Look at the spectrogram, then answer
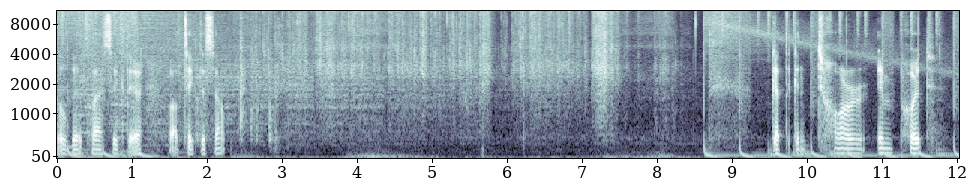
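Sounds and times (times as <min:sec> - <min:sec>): plastic bag crinkling: 0:01.7 - 0:08.5.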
